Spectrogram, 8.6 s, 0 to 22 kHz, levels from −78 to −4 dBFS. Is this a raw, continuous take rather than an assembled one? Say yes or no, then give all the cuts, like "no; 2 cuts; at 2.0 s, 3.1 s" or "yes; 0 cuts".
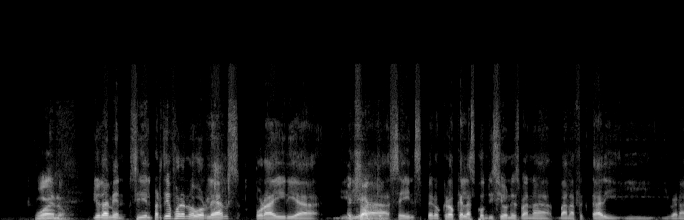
no; 1 cut; at 1.0 s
